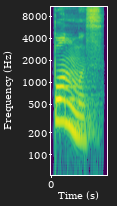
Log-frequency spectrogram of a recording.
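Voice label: "понмыс" Komi, female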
